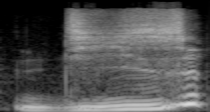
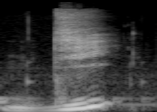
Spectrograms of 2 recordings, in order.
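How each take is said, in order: First: The word ends with a z sound. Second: The word ends with no consonant sound. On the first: It comes before a word starting with a vowel. "si je veux dire dix amis" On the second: It comes before a word starting with a consonant. "si je veux dire dix mille"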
